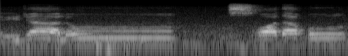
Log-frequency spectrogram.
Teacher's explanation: تنوین کے بعد صاد ہے، حروف اخفا میں سے صاد ہے تو یہاں پہ اخفا کریں گے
